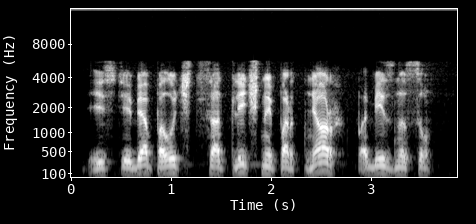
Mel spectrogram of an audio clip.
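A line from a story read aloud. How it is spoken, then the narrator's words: Grumbling. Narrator (Russian): проворчал Тальбот Фокс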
